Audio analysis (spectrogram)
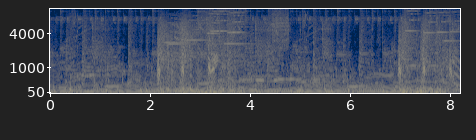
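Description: Crates smashed in the video game Ratchet and Clank, repeated cracks and thwacks with clanking pickups over game music, while a player talks now and then.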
